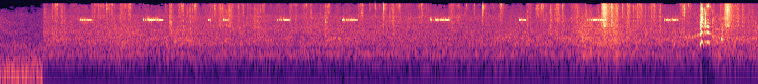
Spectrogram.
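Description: A ratchet clicks as a bolt is turned.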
